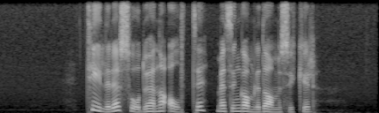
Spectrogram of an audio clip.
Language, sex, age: Norwegian, female, 35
